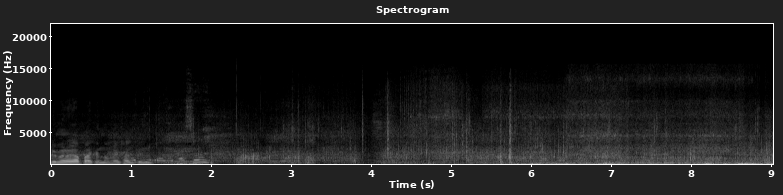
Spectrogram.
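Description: Bicycle tyres crunch and rumble over a bumpy dirt trail.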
